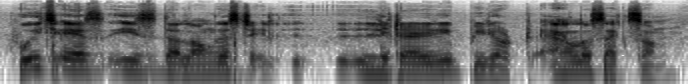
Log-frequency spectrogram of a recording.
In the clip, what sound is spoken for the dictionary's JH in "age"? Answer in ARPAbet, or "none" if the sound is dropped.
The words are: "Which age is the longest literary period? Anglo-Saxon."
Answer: Z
